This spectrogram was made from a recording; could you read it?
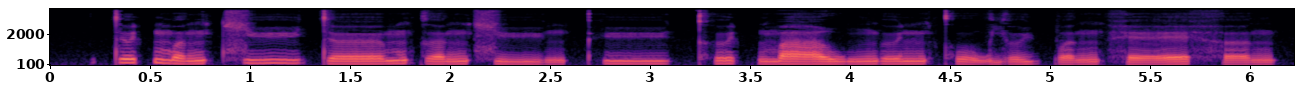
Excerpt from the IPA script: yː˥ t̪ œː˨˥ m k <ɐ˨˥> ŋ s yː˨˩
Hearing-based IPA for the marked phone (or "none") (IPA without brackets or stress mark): ɐ˨˥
